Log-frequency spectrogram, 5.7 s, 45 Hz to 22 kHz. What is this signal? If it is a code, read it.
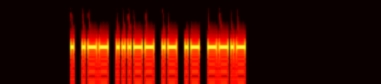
Morse code, heard as a keyed tone, about 27 wpm, 700 Hz. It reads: EW3AAQ
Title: DXCC-100 Call Signs - 6 Characters - Repeated 2x - 28wpm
